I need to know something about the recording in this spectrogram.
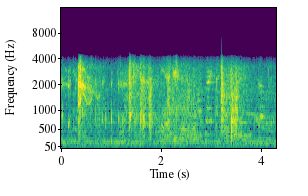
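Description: A small dog lapping milk from a plastic cup held to its mouth: a few short quick wet clicks, three of them in a fast run about halfway through and two more near the end.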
